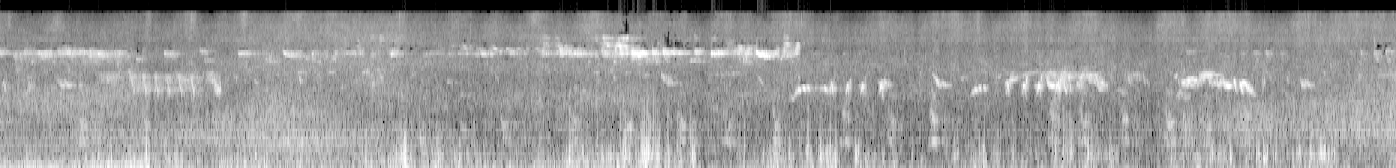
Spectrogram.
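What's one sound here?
Wind rustles through the leaves of a tree outdoors.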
